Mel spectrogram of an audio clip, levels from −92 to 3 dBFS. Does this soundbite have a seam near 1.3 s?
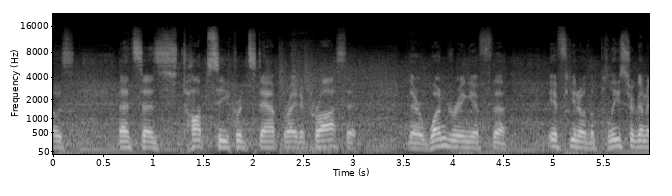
no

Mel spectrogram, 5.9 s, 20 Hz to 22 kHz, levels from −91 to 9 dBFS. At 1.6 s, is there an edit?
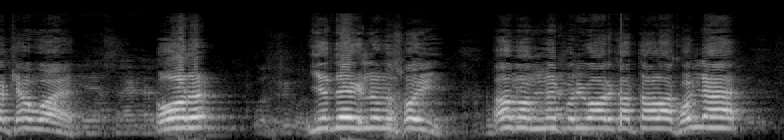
no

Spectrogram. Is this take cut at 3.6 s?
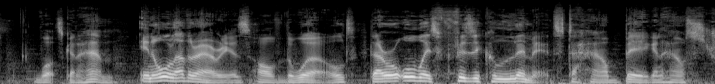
yes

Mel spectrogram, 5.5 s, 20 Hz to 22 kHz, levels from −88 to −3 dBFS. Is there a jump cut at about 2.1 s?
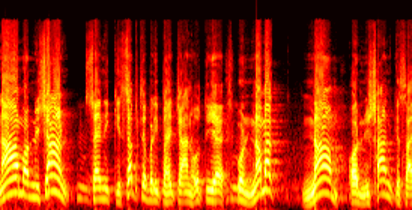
no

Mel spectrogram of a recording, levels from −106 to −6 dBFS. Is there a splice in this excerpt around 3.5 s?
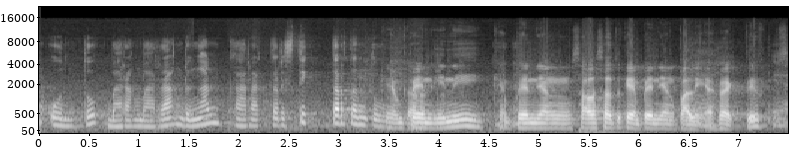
yes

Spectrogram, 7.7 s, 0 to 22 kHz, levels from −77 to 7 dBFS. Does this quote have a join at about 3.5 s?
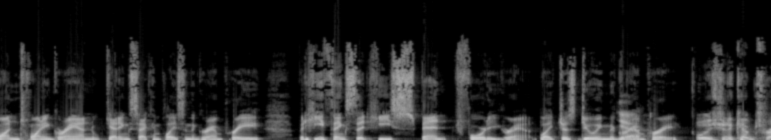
no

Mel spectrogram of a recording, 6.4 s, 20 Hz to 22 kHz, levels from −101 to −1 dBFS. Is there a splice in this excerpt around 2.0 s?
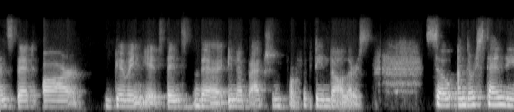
no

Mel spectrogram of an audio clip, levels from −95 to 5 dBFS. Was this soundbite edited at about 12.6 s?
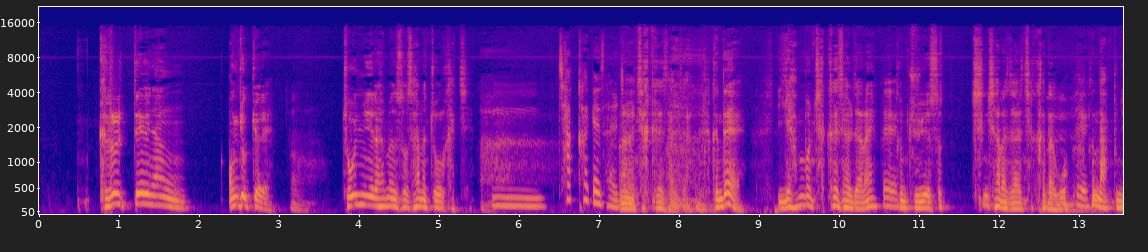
no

